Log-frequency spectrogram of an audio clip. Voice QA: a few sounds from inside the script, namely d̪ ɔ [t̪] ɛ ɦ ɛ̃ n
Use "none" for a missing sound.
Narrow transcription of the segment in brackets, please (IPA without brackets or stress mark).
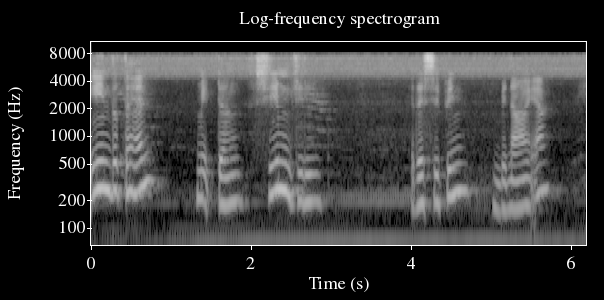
t̪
